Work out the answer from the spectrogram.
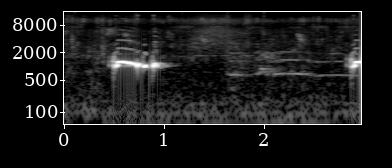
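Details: Perkutut, the zebra dove, giving a call other doves respond to at once: one rapid stuttering coo phrase, a pause with a thin steady whistled tone, then the next phrase beginning.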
